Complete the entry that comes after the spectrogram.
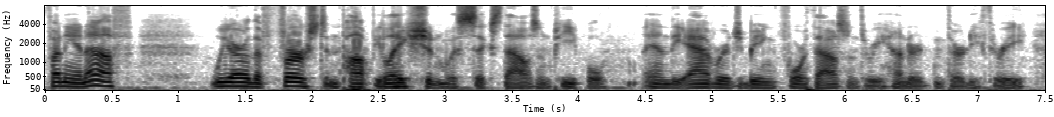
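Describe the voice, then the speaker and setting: An unremarkable speaking voice. It moves at a fairly quick pace. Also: man. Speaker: gaming YouTuber. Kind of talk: let's play commentary. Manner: casual, conversational.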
